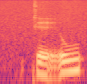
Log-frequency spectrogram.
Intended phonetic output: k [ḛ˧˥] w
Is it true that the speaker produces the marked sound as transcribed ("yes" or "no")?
yes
